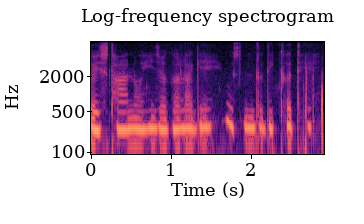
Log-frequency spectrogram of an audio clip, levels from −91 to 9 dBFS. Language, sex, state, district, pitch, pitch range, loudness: Surgujia, female, Chhattisgarh, Sarguja, 255 Hz, 250-265 Hz, -23 LUFS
